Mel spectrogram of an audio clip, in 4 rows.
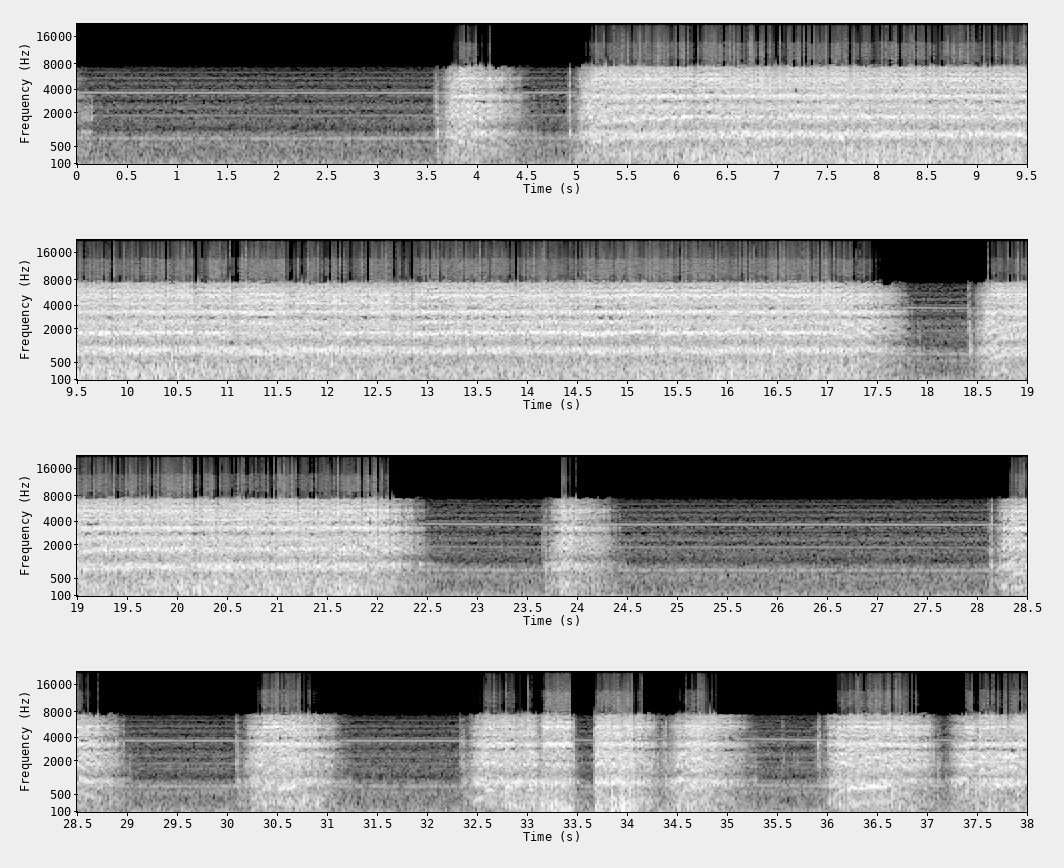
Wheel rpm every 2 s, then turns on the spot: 0, 10, 80, 230, 230, 230, 230, 230, 170, 120, 220, 30, 0, 0, 20, 40, 80, 60, 90.
none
